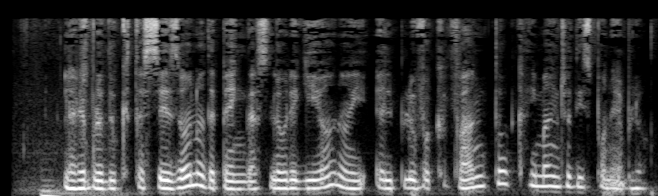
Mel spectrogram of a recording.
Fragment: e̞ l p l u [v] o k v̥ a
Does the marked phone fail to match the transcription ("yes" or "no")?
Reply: no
